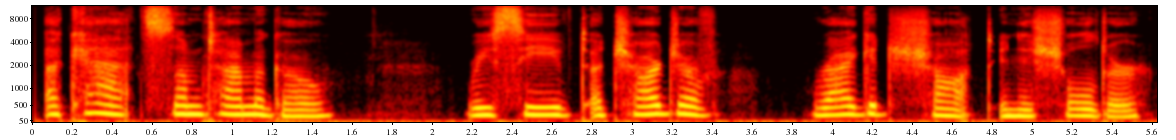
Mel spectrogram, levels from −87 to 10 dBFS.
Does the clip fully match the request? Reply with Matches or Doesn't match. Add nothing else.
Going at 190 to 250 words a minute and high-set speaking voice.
Doesn't match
